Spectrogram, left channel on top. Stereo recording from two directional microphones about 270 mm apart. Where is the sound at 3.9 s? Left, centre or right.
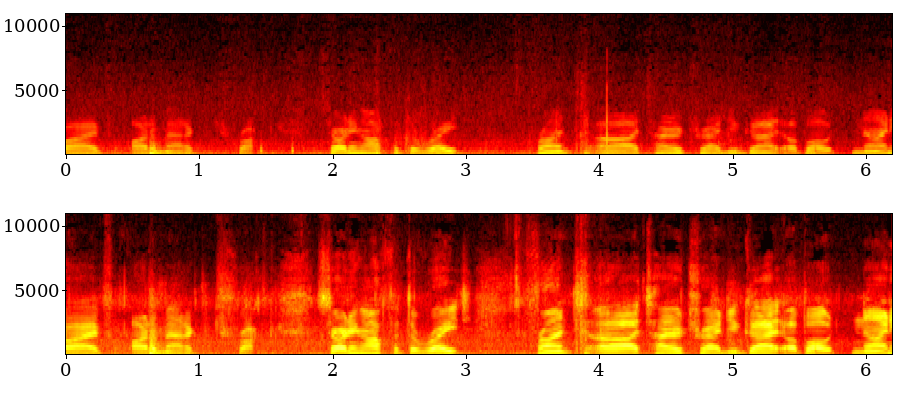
Centre.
